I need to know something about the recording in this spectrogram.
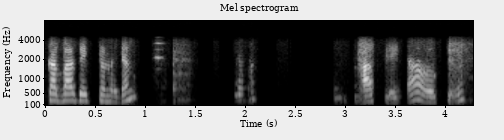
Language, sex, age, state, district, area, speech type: Kannada, female, 18-30, Karnataka, Mysore, urban, conversation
